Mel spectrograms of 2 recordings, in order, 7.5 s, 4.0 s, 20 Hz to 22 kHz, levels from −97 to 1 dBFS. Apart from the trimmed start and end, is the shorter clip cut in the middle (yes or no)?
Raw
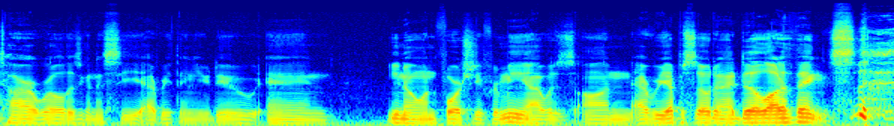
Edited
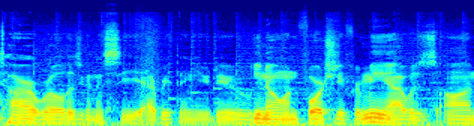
yes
